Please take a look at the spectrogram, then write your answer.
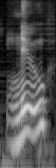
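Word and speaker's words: ν: All right, frequency, pronounced nu.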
